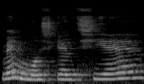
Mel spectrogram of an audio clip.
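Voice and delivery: usual speaking voice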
